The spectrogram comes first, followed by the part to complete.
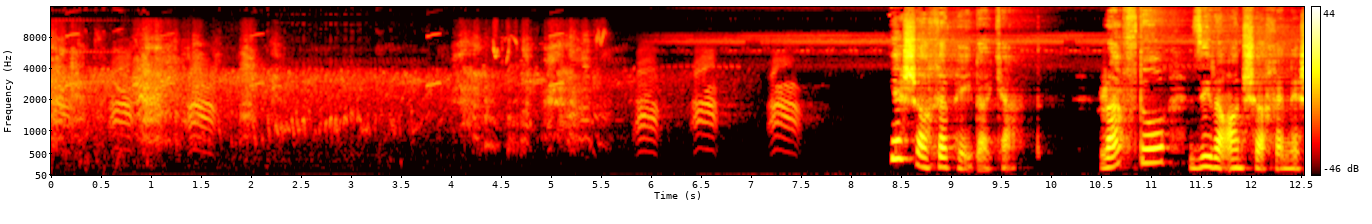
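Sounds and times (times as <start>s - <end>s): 
crows cawing harshly: 0.0s - 2.8s, 4.0s - 7.6s
busy outdoor hiss: 0.0s - 12.5s
other birds chattering: 0.0s - 12.5s
speech: 8.5s - 9.7s, 10.5s - 12.5s.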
